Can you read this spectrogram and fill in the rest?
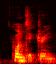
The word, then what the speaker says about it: Quantic Dream: By, I think it's Quantic Dream. Am I saying that right? Yeah. And Quantic Dream.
